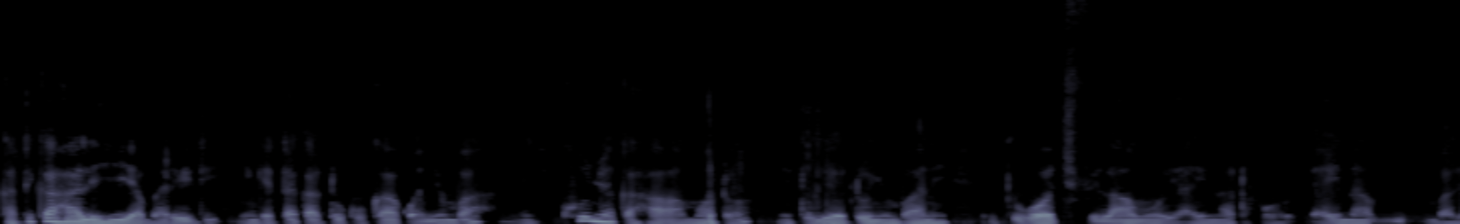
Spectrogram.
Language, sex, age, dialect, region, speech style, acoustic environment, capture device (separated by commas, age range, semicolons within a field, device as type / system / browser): Swahili, male, 18-24, Kenya - Nairobi Sheng-influenced, Kenya, happy, silence, mobile / Linux / Chrome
